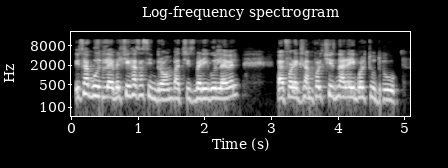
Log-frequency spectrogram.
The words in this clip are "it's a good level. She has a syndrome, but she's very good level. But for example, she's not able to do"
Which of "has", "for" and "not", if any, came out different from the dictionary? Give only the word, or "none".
has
